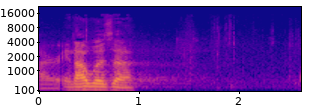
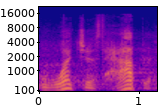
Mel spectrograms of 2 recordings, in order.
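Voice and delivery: stunned; 6 semitones lower, 9 dB quieter, slower than usual. Retold or imitated. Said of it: "I'm just like".

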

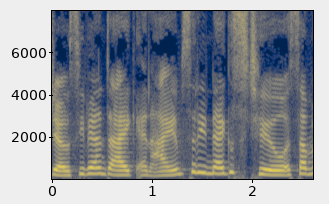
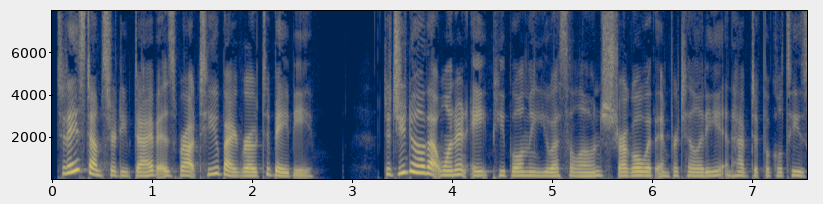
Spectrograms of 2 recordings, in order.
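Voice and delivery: measured, scripted podcast ad voice; composed host-read advert, a little lower; sponsor ad read; 3 semitones lower, 5 dB quieter than usual. Acted. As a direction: read the sponsor copy evenly and clearly. Reads a sponsor ad.

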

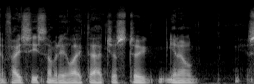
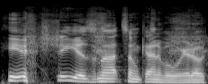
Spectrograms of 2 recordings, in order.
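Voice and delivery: laughing; 7 semitones higher, 5 dB louder than usual. Real, not acted. Laughing through the sentence.

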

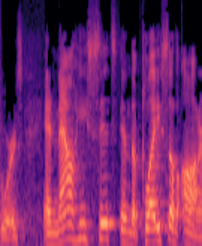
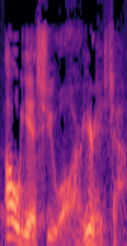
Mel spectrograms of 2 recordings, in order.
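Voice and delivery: gentle reassurance; 8 semitones lower, 3 dB quieter than usual. Real, not acted. Reassuring doubter he is God's child.

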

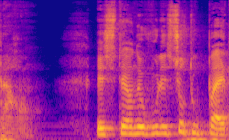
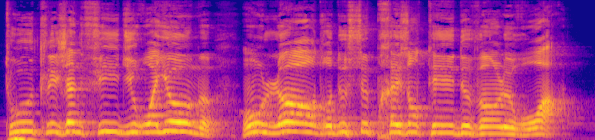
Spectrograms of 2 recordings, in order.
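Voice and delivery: loud, higher town-crier call; proclamation; 7 semitones higher, 7 dB louder than usual. Acted. Guards announcing to the kingdom, calling out loud. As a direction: cry it out across the land.

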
